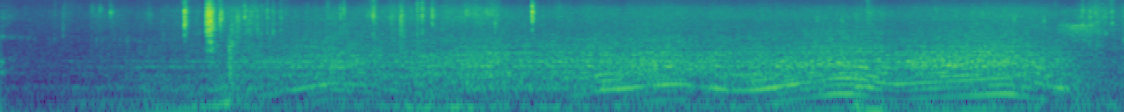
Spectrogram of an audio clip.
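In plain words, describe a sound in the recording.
A car engine revs up loudly, its pitch rising and falling.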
